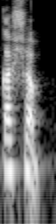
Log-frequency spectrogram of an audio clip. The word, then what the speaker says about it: कश्यप: film निर्देशक बनता है तो कशप कुमाऊंनी हिंदी में इसका उच्चारण होता है कश्यप कश्यप ने क्या पता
